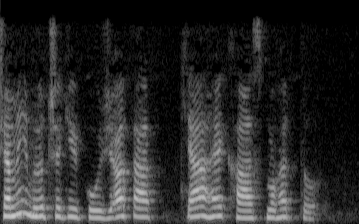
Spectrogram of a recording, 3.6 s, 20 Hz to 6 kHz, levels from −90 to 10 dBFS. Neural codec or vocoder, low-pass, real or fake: codec, 24 kHz, 0.9 kbps, WavTokenizer, medium speech release version 2; 5.4 kHz; fake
